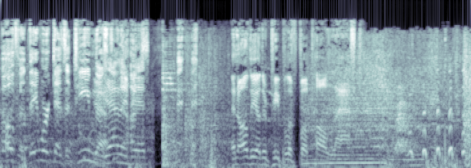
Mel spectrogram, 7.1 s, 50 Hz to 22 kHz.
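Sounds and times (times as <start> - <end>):
speech: 0.4 - 7.0
laughter: 1.1 - 3.0, 6.0 - 7.0
street dogs in Bhopal India barking and yipping in a played video: 5.7 - 6.9.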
